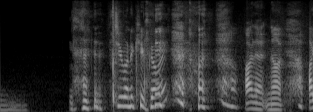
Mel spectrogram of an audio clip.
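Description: A middle-aged woman laughs.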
